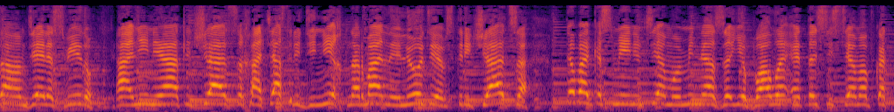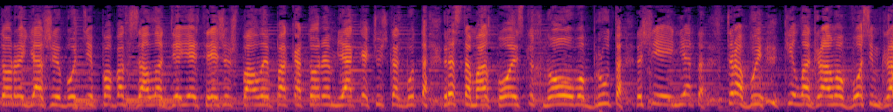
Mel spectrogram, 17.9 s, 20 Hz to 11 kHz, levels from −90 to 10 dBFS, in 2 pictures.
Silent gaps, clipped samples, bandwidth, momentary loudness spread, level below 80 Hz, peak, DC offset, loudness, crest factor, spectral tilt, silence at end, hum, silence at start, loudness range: none; under 0.1%; 9.6 kHz; 7 LU; -62 dBFS; 0 dBFS; under 0.1%; -18 LUFS; 18 dB; -2.5 dB/octave; 0 s; none; 0 s; 2 LU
